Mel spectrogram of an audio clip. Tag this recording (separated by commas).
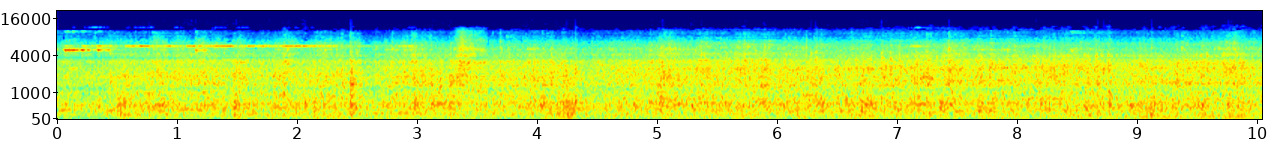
train whistling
